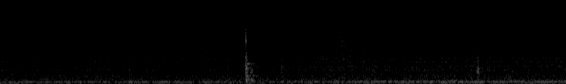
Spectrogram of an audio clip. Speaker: there's nothing patched into this filter so if i go to the output here it's the same thing I can hear filter noise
